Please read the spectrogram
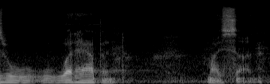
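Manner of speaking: slow, hushed, hesitant question; trepidation. Acted. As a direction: ask it softly, dreading the answer. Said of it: "with trepidation in his voice".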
